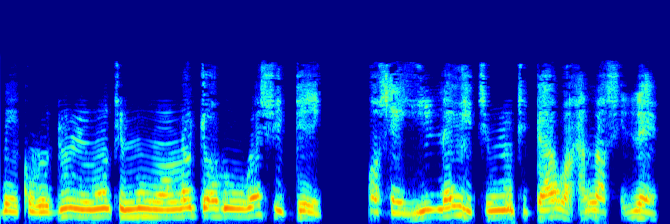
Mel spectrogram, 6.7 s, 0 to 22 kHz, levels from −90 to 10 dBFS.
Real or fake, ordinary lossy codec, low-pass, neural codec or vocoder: fake; MP3, 32 kbps; 7.2 kHz; codec, 44.1 kHz, 1.7 kbps, Pupu-Codec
